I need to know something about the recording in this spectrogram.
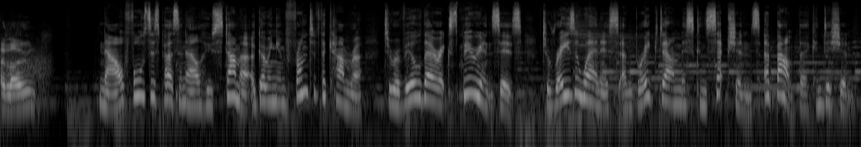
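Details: Adult female narrator; fluent speech.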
